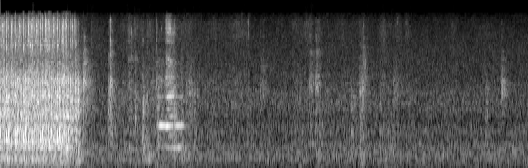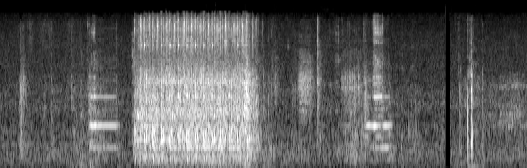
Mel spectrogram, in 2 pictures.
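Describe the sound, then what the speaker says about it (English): A sewing machine stitches binding onto a quilt, with bursts of fast, steady whirring at the start and again in the middle, separated by quieter pauses and small clicks. "line it back up and just continue to sew on the binding"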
